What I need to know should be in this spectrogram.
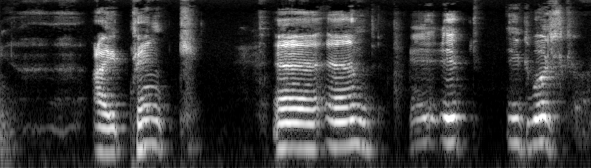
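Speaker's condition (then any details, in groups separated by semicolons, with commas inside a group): Cerebral palsy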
